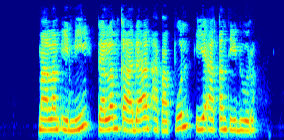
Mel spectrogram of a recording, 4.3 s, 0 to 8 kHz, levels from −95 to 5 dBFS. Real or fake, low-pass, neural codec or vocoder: real; 7.2 kHz; none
